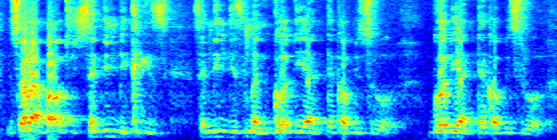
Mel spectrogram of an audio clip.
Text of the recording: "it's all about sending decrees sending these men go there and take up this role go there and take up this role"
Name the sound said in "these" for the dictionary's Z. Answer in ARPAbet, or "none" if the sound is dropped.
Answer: S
